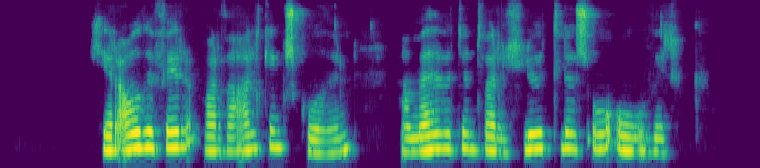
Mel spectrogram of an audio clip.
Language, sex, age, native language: Icelandic, female, 30-39, Icelandic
